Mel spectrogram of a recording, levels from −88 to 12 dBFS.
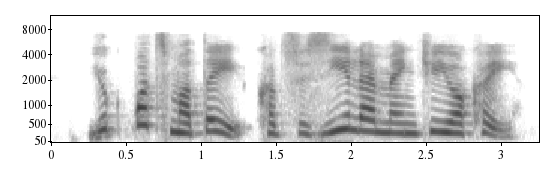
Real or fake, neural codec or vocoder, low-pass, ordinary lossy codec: fake; codec, 16 kHz, 1 kbps, X-Codec, HuBERT features, trained on LibriSpeech; 7.2 kHz; AAC, 48 kbps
